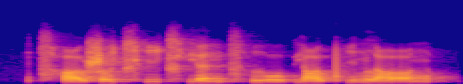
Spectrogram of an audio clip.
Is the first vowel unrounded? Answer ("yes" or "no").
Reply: yes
